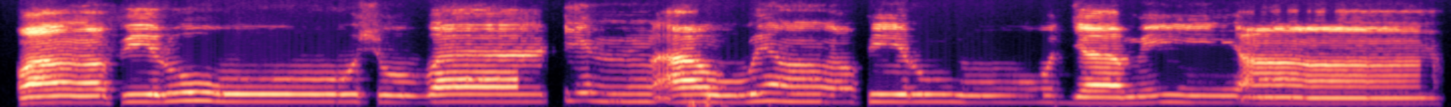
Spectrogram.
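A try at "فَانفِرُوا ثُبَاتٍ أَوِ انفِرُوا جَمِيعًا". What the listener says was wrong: Jadi di ikhfa yang pertama Pak Memen fa'firu, jadi matobi'inya jangan terlalu panjang, dibagi ke ikhfa-nya sedikit. Fa'firu subatin awil firu jami'a.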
